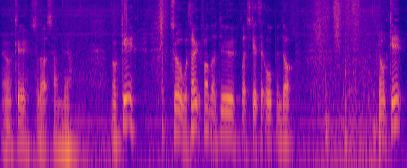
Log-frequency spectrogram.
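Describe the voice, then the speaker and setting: A man's voice: mid-range voice, big pitch swings, unhurried, long pauses, a little hiss or hum. A man casually reviewing a toy, rambling and hesitant, often repeating himself as he goes.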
